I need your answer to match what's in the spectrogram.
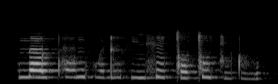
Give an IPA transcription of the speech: n æ˨ l t̪ʰ æ̤˦ n kʷ æ̤˦ ɖ e̤˦ f j i˨ x e˦˨ ǀ o˨ ǀ u˦ c ṳ˨ t ṳ˨

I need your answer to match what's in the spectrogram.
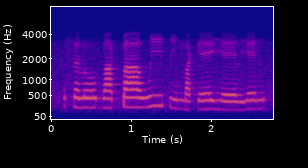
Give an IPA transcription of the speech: s ə˦ l oː˦ b a˦ k͡p aː˦ w iː˦ p i˨ m a˨ k eː˧ j eː˨ l j e˧ n

